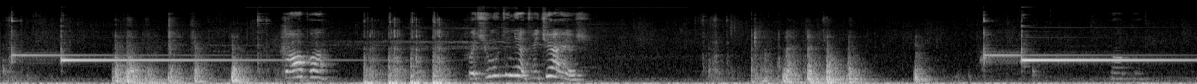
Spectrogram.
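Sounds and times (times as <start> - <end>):
doorbell ringing at a house door: 0.0 - 5.3, 9.8 - 11.9
dull knocking and thumps: 1.1 - 2.6, 3.6 - 4.6, 7.1 - 9.4
speech: 4.7 - 6.0.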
